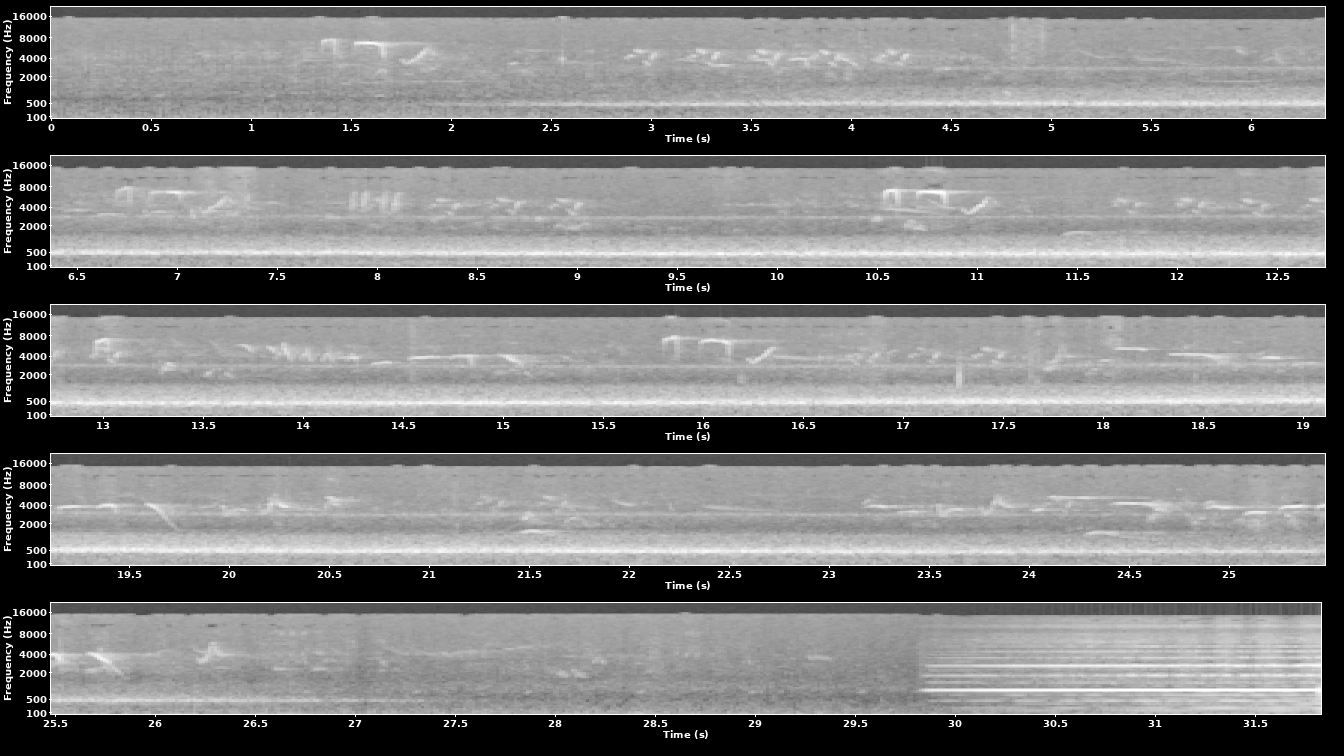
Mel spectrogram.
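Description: Birds chirping, with a thin steady high tone running under them. Beneath both, a low droning hum swells up over several seconds, holds, and fades out near the end; it is the loudest sound.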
